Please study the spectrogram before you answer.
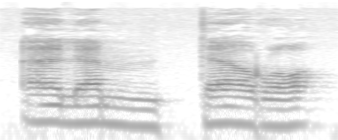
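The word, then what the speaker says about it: ألم تر: So ta ra, ta is not full mouth, so it should not be pronounced tara. It should be tara. So again, alam tara.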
